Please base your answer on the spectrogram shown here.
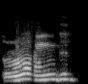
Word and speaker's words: wrong: Then option B is wrong. W is silent. Each time it occurs before R, it is silent.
